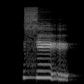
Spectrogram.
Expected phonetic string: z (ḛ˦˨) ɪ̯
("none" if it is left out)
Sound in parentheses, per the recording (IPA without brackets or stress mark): ḛ˦˨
